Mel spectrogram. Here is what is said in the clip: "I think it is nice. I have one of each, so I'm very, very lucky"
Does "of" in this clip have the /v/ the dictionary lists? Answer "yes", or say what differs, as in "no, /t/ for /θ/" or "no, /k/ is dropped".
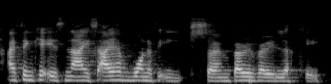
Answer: yes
